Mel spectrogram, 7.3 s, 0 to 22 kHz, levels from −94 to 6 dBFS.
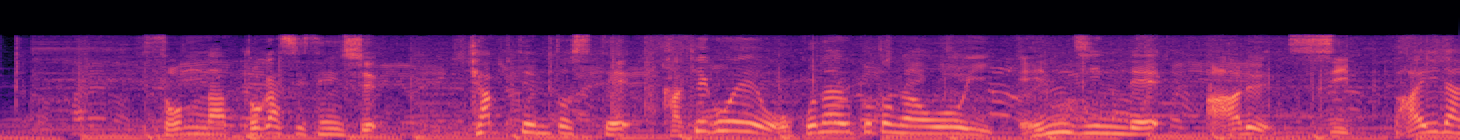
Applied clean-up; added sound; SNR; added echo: none; none; none; none.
